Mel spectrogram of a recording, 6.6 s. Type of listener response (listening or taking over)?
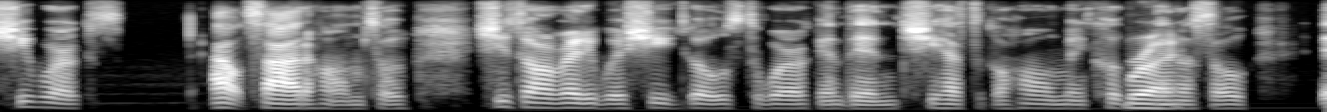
listening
